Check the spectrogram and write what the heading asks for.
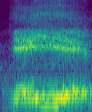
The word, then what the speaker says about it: Jean: And other famous filmmakers of this moment were Marcel Carné, M-A-R-C-E-L-C-A-R-N-E, Marcel Carné, Julian Dewey, Jean Grimmelin, Jean, J-E-A-N, it is pronounced as Jean Grimmelin, and an most important filmmaker, Jean Reno.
